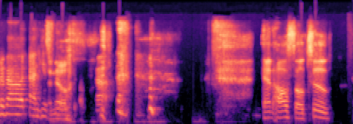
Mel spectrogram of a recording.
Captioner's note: chuckling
